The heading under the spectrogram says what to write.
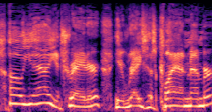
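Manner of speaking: mocking accuser. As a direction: jeer at him in a mock self-righteous tone. Mocking a scoffing member of the public.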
